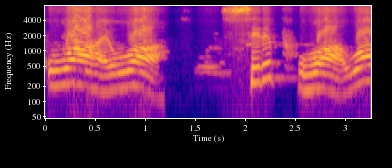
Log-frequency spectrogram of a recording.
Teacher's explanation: व वर्ण है जो दंत और ओस्ट से बोला जाता है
